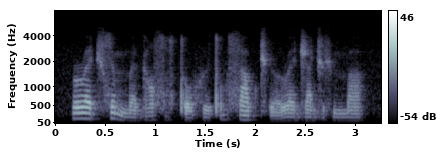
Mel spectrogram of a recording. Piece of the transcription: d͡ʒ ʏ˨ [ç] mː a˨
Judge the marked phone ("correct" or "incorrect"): incorrect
